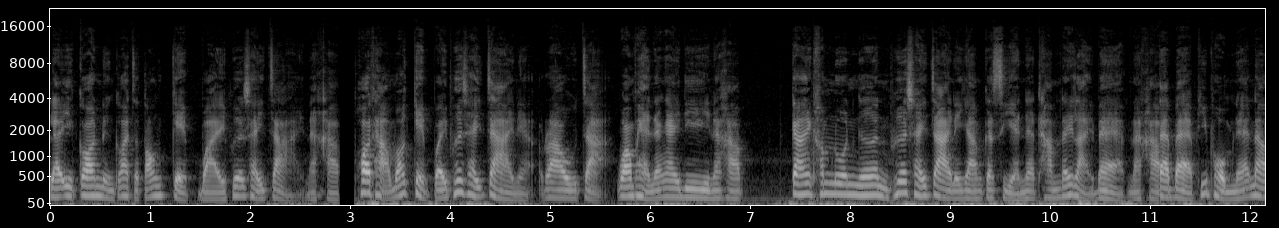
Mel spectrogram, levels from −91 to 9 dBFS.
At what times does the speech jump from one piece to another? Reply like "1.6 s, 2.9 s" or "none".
3.0 s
